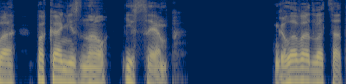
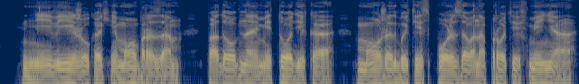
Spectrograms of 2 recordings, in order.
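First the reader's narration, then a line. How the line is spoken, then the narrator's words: Grumbling. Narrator (Russian): пробурчал Глис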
